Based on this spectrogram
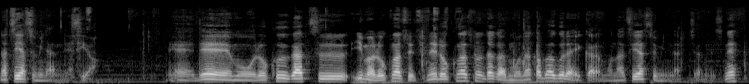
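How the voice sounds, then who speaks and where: Music plays in the background as a man at medium pitch with ordinary pitch variation talks at a fairly quick pace, with big swings in loudness and a dry, close sound with no echo. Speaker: podcast host on children's health. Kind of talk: casual monologue. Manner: rambling with many fillers.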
